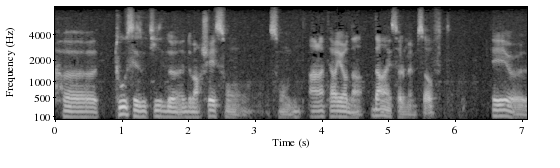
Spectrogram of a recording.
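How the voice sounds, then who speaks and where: A man speaks at a very slow pace. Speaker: trader and trading trainer. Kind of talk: live trading tutorial. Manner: halting, many fillers and repetitions.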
